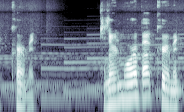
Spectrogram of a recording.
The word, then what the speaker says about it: CIRMMT: We like to pronounce it Kermit.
